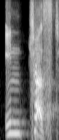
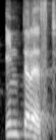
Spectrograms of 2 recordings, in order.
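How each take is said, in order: First: ইন্টারেস্ট in two high beats, "IN-trast"; correct pronunciation. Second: ইন্টারেস্ট in three syllables, "in-ta-REST"; common mispronunciation. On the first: Teacher models the fix for students, corrected pronunciation. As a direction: drop the middle vowel of ইন্টারেস্ট. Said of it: "এটার correct pronounce". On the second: Teacher quotes what people usually say, mispronounced. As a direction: voice the middle "ta" of ইন্টারেস্ট. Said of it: "not ইন্টারেস্ট". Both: Shown as a demonstration.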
